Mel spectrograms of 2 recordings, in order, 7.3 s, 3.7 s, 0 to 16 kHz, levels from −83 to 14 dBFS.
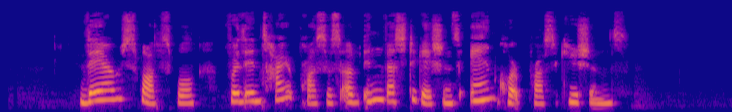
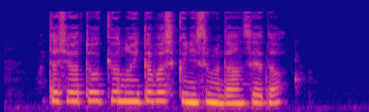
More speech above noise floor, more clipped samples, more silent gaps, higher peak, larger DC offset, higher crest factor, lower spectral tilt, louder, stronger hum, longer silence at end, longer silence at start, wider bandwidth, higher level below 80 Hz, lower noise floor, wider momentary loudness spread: first, 53 dB vs 49 dB; neither; neither; about the same, -4 dBFS vs -2 dBFS; neither; about the same, 20 dB vs 16 dB; about the same, -4 dB/octave vs -5 dB/octave; second, -22 LUFS vs -16 LUFS; neither; first, 1.1 s vs 0.9 s; first, 0.8 s vs 0.5 s; about the same, 11.5 kHz vs 11.5 kHz; second, -78 dBFS vs -60 dBFS; first, -75 dBFS vs -64 dBFS; about the same, 10 LU vs 10 LU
